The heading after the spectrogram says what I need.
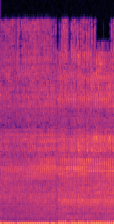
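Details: Beaten-up old Lexmoto motorcycle, many parts missing, idling after revival; steady, low, even putter with regular firing and no knocks or rattles. Fuel then turned off, engine judged great, needing only new oil and a small service. Normal idle.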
